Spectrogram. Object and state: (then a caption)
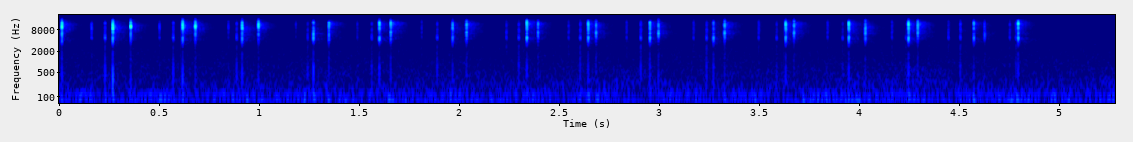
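Lip gloss tube tapped with nails. Long manicured nails tap a small, rectangular, thick-walled clear lip gloss tube filled with copper gloss and topped with a silver cap, held in one hand. Around thirty quick, bright clicks come in an irregular, steady patter. Each is quiet and dry, with almost no low end and no ring.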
